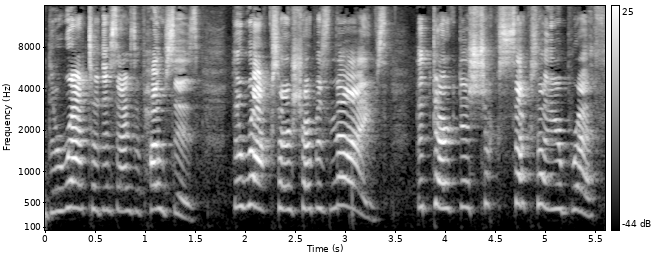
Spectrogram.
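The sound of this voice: A man puts on a character voice, loud with a bright, sharp tone and an extremely high pitch. He speaks at a fairly slow pace with ordinary pitch variation.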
